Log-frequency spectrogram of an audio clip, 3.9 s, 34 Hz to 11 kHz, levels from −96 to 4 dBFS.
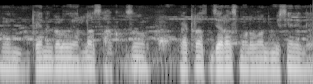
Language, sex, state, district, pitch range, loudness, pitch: Kannada, male, Karnataka, Koppal, 100-105 Hz, -21 LUFS, 105 Hz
